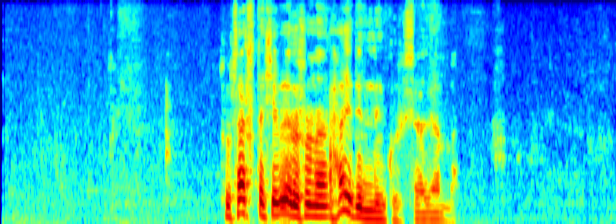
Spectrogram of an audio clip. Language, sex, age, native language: Icelandic, male, 60-69, Icelandic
